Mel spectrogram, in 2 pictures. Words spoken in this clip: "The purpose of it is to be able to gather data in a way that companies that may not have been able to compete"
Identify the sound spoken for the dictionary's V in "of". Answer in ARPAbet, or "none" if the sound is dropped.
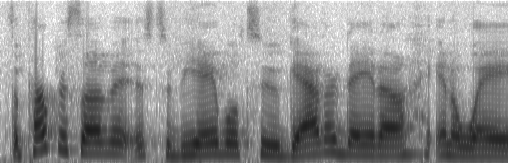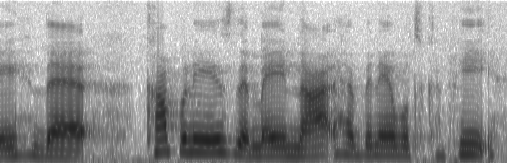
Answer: V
